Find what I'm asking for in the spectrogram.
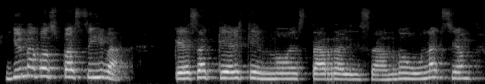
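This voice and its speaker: A woman teacher giving a virtual class lecture, explaining slowly with many spoken examples and checking in with her students. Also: sits high, dark tone. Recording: roomy echo.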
